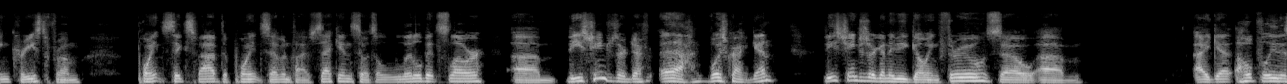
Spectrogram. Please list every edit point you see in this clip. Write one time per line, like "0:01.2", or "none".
0:05.0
